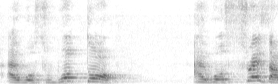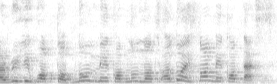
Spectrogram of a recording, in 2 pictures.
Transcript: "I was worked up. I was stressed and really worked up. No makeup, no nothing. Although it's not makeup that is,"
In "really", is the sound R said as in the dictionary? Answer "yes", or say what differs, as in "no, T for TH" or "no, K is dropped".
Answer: yes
